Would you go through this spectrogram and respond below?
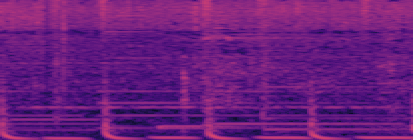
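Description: Gongura chutney mixture is stirred in a hot pan, sizzling steadily with a rhythmic scrape or knock of the spoon roughly twice a second, close up with no talking.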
